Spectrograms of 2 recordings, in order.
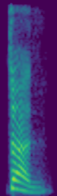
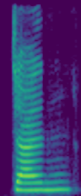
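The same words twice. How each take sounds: First: The pitch falls sharply from high to low. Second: The pitch stays high and level.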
